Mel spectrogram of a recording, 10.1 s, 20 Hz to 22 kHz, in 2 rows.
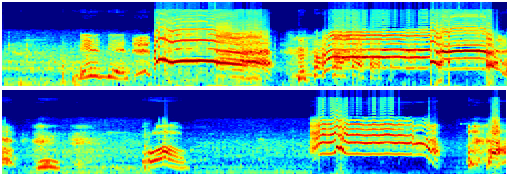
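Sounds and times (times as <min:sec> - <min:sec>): person squealing: 0:01.5 - 0:05.2.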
